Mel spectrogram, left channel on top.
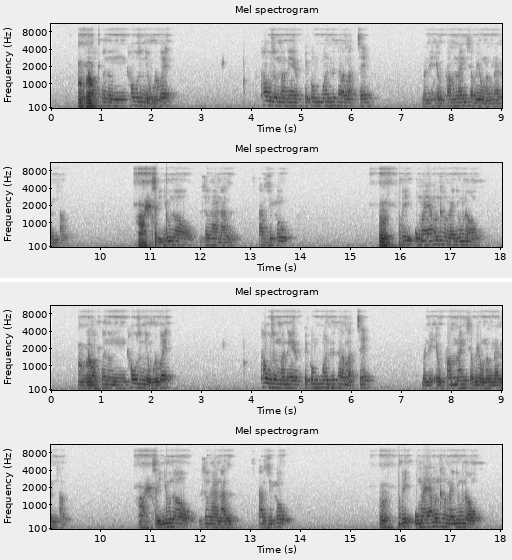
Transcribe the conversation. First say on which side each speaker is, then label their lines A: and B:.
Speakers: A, on the left; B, on the right.
A: औ
B: अमाखौ
A: औ
B: नों थावजों एवग्रोबाय थावजों माने बेखौ मोनहोथारालासे माने एवफ्रामनाय हिसाबै एवनांगोन आरो नोंथां
A: आदसा
B: बेनि उनाव जोंहा नारज नार्जिखौ
A: उम
B: दै अमाया मोनखांनायनि उनाव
